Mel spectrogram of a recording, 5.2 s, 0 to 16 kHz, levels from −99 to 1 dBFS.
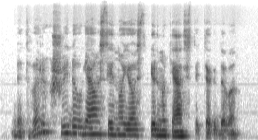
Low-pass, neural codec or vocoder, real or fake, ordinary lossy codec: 14.4 kHz; none; real; Opus, 64 kbps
